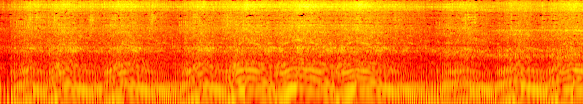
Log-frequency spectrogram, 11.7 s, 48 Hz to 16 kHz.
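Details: Honda C100 (Grand) motorcycle with rough engine and sluggish pull: repeated throttle blips about once per second with a coarse gravelly edge. An oversized piston is suspected; cam chain and clutch were also inspected.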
